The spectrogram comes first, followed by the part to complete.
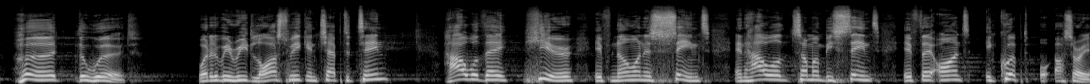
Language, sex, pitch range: English, male, 185-225 Hz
